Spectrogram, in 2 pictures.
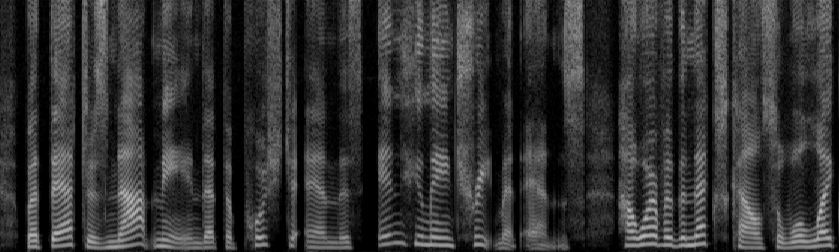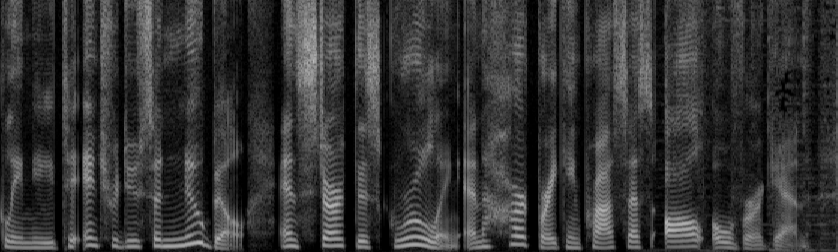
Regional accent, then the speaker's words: New York, United States; so heartbreaking for me to witness as a New Yorker for decades.

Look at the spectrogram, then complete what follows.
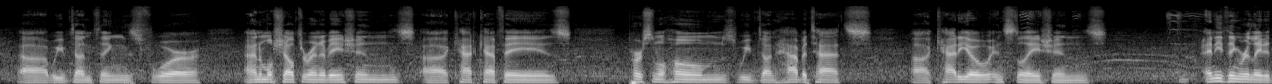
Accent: New York, United States; now in Melbourne, United States; We're here in Melbourne, Florida. I'm from New York originally. I've been down here, down here like 13 years almost.

